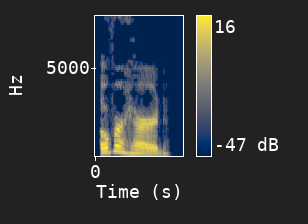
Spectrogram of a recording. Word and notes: overheard: British English

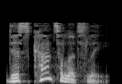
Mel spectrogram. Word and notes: disconsolately: British English

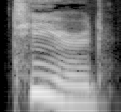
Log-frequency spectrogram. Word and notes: tiered: American English

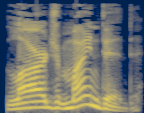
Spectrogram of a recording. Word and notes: large-minded: British English

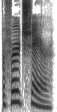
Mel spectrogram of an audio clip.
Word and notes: preferred share: American English

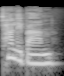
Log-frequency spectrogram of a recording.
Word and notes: taliban: British English

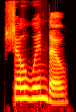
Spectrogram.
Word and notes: show window: British English

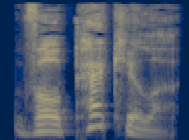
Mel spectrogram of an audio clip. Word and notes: vulpecular: British English

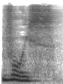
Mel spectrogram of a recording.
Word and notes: voice: British English

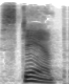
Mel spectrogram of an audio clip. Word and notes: stamp: American English

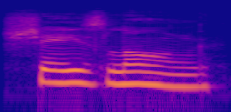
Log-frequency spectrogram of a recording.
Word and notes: chaise longue: American English

